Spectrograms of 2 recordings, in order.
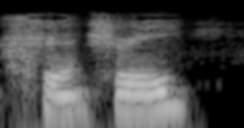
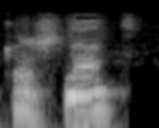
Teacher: there's a S in the throat, Shri, and retroflex S in Krishna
